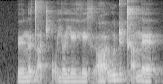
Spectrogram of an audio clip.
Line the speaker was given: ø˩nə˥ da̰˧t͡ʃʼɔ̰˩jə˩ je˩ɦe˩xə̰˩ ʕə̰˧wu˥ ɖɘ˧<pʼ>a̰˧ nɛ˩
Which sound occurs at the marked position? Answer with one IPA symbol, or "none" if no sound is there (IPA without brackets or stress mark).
kʼ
